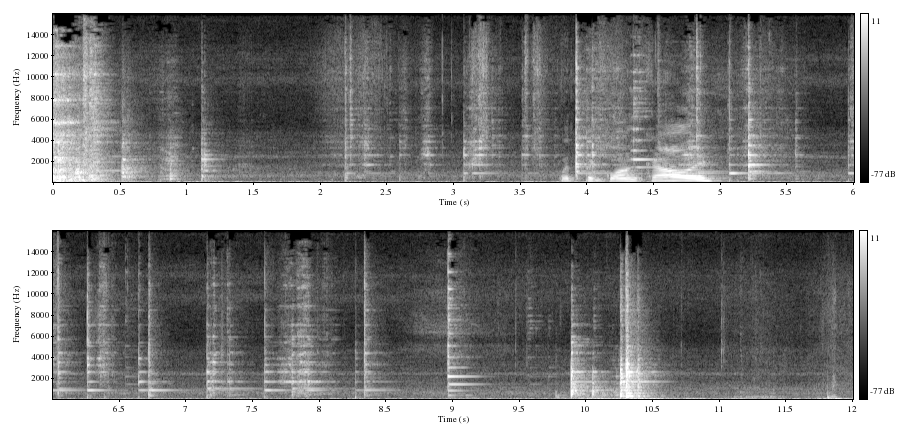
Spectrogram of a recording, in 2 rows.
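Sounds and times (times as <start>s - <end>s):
tongs scraping metal pan: 2.1s - 9.8s.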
